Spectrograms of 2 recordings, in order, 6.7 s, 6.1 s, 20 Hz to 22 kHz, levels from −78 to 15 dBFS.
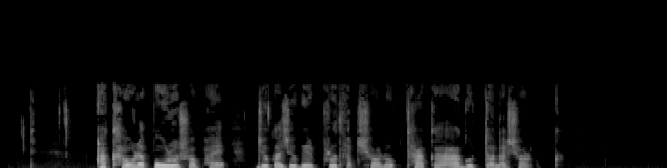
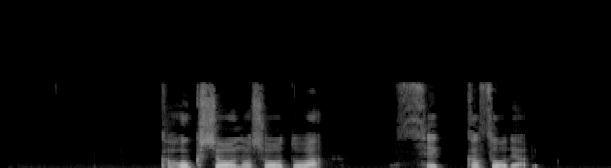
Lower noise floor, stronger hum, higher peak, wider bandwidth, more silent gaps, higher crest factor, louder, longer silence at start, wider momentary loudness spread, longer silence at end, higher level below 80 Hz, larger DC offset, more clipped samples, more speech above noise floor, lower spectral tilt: about the same, -76 dBFS vs -74 dBFS; neither; second, -6 dBFS vs -2 dBFS; about the same, 11.5 kHz vs 11.5 kHz; neither; about the same, 20 dB vs 20 dB; about the same, -23 LUFS vs -21 LUFS; second, 0.95 s vs 1.6 s; about the same, 15 LU vs 13 LU; first, 1.4 s vs 0.85 s; second, -78 dBFS vs -70 dBFS; neither; neither; about the same, 53 dB vs 54 dB; about the same, -4 dB/octave vs -4.5 dB/octave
